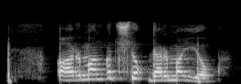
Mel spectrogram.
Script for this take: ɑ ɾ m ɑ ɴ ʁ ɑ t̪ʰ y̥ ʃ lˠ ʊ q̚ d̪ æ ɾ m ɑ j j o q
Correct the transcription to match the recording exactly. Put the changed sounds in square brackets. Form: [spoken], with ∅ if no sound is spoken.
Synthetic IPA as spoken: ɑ ɾ m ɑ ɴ ʁ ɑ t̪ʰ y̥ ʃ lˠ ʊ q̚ d̪ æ ɾ m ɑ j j o q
